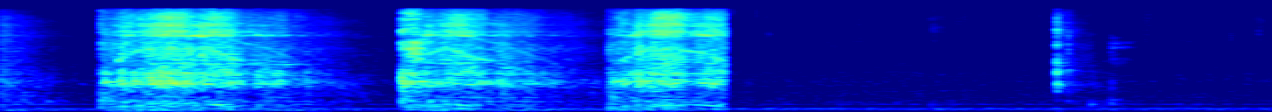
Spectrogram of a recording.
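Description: Indian mixer grinder (mixie) whipping sugar, curds and fresh cream, switched on and off in short pulses for gentle whipping. There are four runs, the first already going at the start, each dying away as the motor winds down, and the last stops about three and a half seconds in.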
